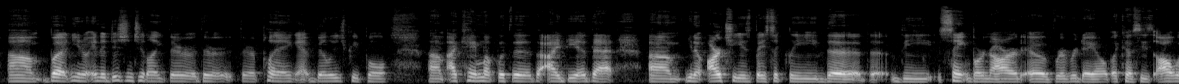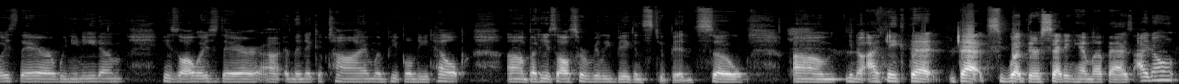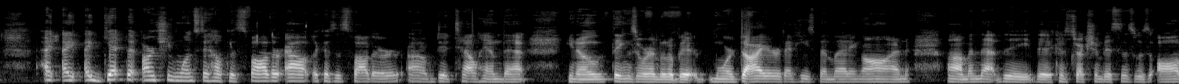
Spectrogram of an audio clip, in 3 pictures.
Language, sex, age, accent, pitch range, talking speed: English, female, 30-49, American, 130-165 Hz, 205 wpm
